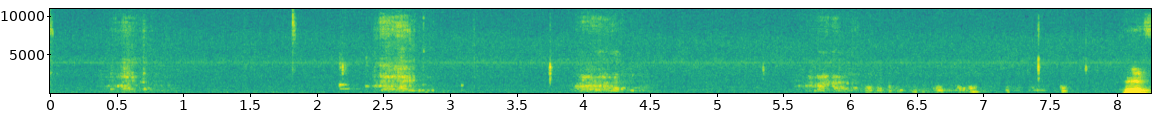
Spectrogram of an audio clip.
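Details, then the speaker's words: A female dog snoring in the background of a room while she sleeps; she may have slept poorly the night before. Soft snorting, snuffling breaths come in bursts every second or two: dog snoring. "that noise is my dog snoring in the background, just so you know."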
